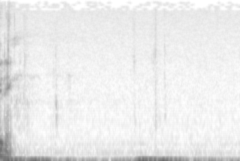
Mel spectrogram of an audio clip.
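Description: A few faint clicks of a computer keyboard, over a low rumble on the microphone that swells twice, at the start and about a second and a half in.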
